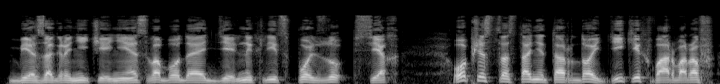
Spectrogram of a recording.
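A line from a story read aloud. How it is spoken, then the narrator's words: Loud voice. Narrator (Russian): сказал Толен громким голосом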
